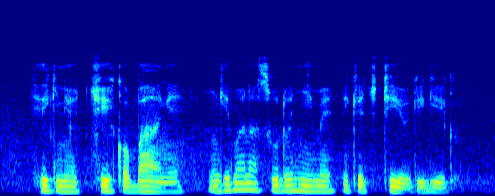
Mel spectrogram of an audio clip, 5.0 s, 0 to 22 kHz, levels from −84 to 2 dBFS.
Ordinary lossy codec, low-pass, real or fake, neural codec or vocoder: none; 7.2 kHz; real; none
